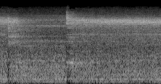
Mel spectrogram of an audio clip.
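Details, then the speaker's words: MBraun Labmaster 130 glovebox, larger antechamber refilled via the key-press control after evacuation: steady sharp gas hiss that jumps louder partway then holds even, stopped before full; normal antechamber refill. "You can hear it filling up. I'm not going to let it go completely."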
